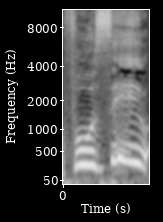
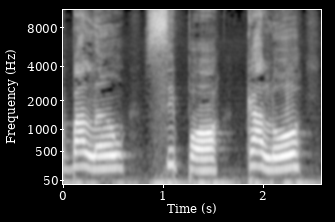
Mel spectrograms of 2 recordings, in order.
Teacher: a sílaba tônica Ou seja a sílaba mais forte é a última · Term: oxítonas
